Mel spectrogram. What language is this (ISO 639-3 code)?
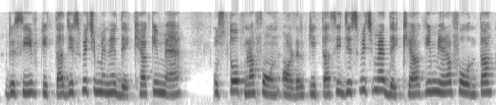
pan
